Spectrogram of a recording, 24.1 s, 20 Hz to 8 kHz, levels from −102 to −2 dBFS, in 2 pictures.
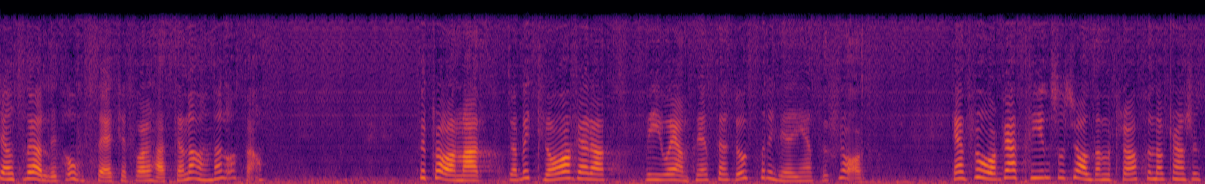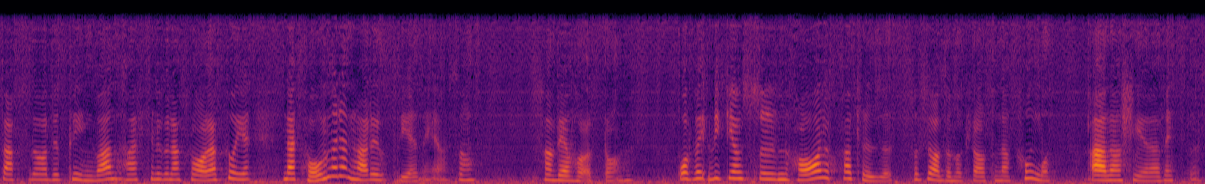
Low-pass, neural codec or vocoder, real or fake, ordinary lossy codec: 7.2 kHz; codec, 16 kHz, 1 kbps, FunCodec, trained on LibriTTS, 50 frames a second; fake; none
